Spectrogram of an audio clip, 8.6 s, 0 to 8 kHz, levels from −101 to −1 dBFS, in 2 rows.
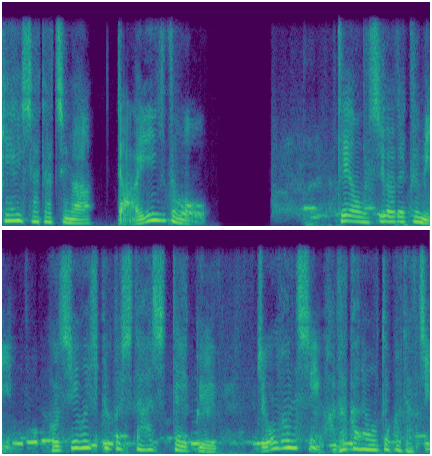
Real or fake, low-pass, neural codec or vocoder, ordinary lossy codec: fake; 7.2 kHz; codec, 16 kHz, 2 kbps, FreqCodec, smaller model; none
